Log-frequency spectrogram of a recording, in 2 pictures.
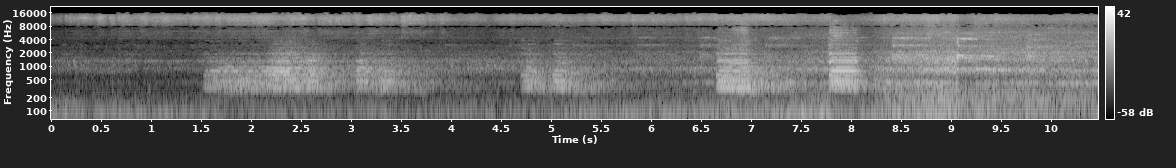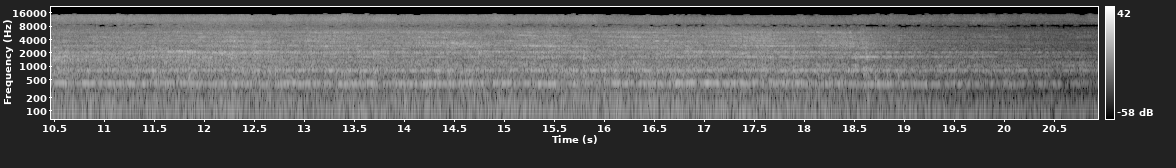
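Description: Amtrak ACS-64 electric locomotive sounding its horn as it approaches: one long blast, then three shorter ones. The train then passes close by with a loud, steady rumble and a steady whine, fading away near the end.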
